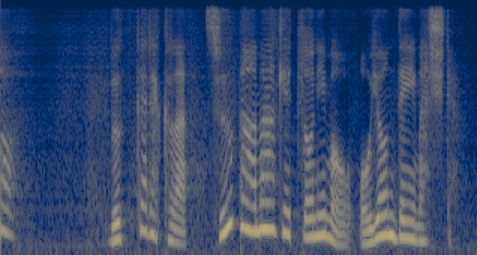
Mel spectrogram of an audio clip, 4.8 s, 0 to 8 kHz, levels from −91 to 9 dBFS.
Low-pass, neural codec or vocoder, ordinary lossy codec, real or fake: 7.2 kHz; codec, 16 kHz, about 1 kbps, DyCAST, with the encoder's durations; none; fake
